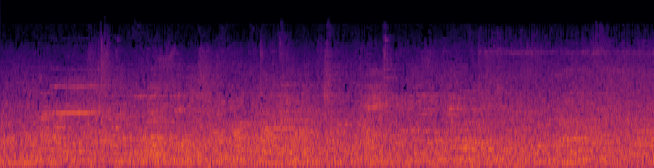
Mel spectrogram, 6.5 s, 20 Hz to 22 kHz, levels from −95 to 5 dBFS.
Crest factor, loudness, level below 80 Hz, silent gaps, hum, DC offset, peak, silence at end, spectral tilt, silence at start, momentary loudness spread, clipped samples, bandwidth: 14 dB; -34 LUFS; -50 dBFS; none; none; under 0.1%; -20 dBFS; 0 s; -6 dB/octave; 0 s; 3 LU; under 0.1%; 13 kHz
